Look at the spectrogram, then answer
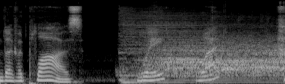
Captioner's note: people cheering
